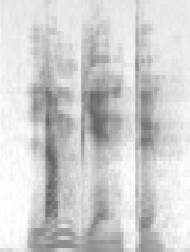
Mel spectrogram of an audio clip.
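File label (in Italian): "ambiente", Italian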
